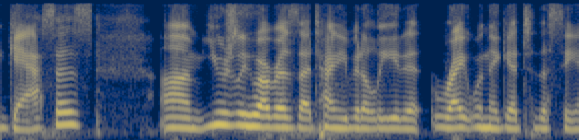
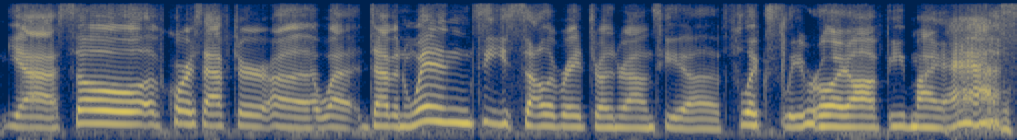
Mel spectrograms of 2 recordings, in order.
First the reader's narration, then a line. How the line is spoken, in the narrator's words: he yells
